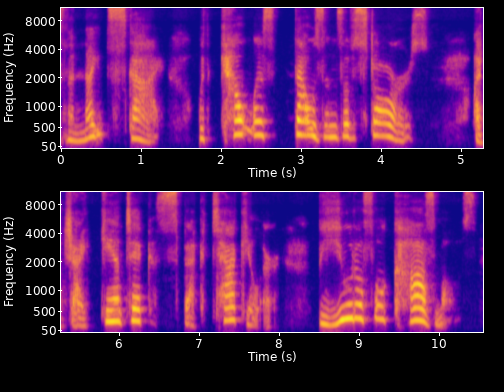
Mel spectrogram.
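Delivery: put-on reading to children. Teacher reading a picture book to the class, hushed and wondering.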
